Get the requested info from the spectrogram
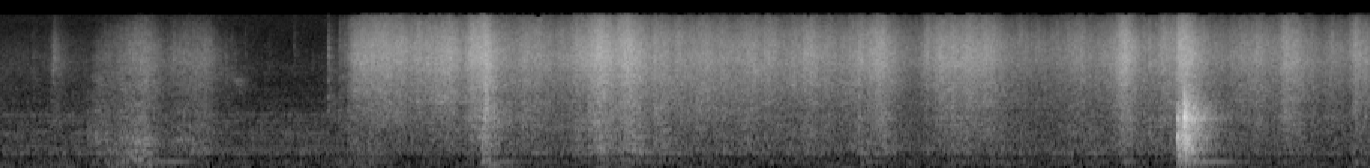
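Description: Thin plastic bag crinkling and rustling as a piece of raw meat inside it is handled, with a sharp thump near the end, the loudest sound.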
